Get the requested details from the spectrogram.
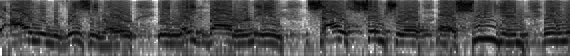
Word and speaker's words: Vättern: This lake is called Lake Vättern, V-A-T-T-E-R-N, is how we pronounce it in English.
